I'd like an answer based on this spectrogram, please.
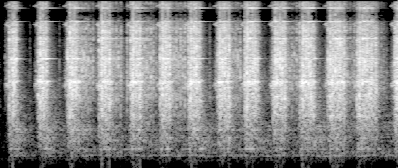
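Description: Cordless electric impact driver hammering on a nut welded to a broken-off bolt, worked forward and reverse to back the bolt out. Its rattle pulses about three times a second.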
